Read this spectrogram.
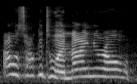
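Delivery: high, startled mock outrage; squeaky imitated shock at herself; shocked disbelief. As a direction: act stunned at the discovery. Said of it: "I'm like".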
